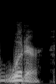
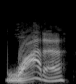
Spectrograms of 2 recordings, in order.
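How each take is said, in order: First: "wooder" with a Philly vowel like wood; Philly-accented "wooder"; Philadelphia pronunciation. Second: Badly faked Boston "wada", dropping the R; mock Boston accent, open vowel, no R; terrible Boston accent. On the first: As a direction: say "wooder" the Philadelphia way, rhyming with "should-er". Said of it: "here in Philadelphia, we call it". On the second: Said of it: "that was my terrible Boston accent". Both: Shown as a demonstration.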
